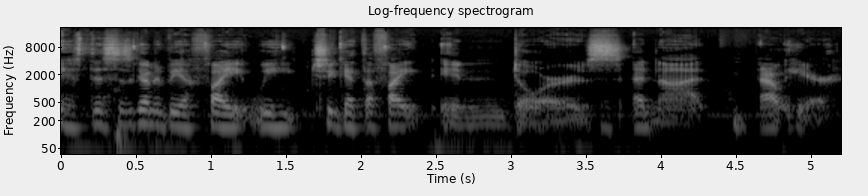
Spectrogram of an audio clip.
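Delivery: very quiet, hushed whisper under the breath. A player's character speaks to the party, muttered under breath. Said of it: "under my breath say to the party".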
